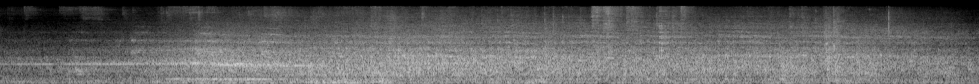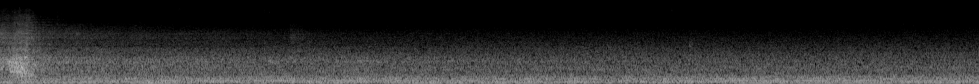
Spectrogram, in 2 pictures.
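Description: Amtrak passenger train led by an ACS-64 electric locomotive passing through at speed: a loud rush of wheels on rail with repeated clicks over the rail joints, and a high tone that dips in pitch as the locomotive goes by. The sound drops off suddenly about ten seconds in as the last car passes, leaving a faint low rumble.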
